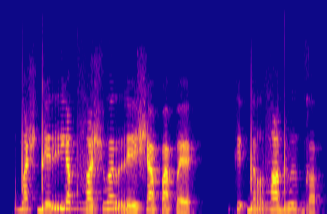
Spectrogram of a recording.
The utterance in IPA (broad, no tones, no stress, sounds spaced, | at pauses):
dˤ a ʃ d e r j e d zˤ e ʃ ð ʌ r e ʃ a p a p ɛ | k e ʔ d ʌ r zˤ a d ð ɯ ɡ ʌ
